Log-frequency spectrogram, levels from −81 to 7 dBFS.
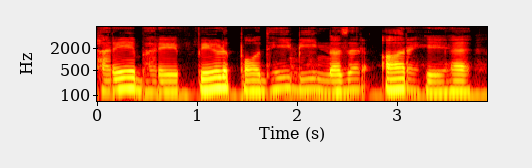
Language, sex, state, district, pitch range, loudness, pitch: Hindi, male, Jharkhand, Ranchi, 125-145 Hz, -19 LUFS, 130 Hz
